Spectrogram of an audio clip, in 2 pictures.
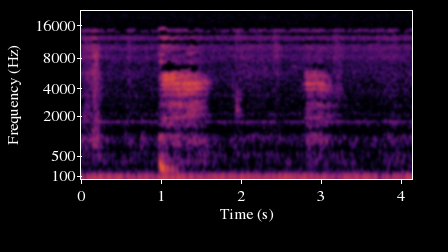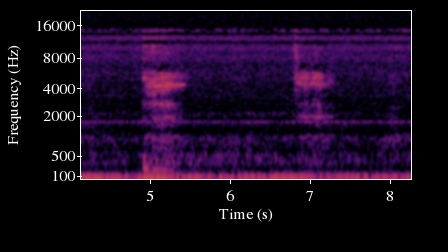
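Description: A woman breathes out sharply, close by, every couple of seconds.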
